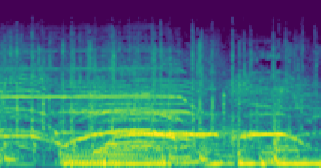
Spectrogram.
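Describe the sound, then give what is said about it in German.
A short crowd jingle: a loud, dense mass of voices booing and jeering, with wavering, sliding vocal tones rising and falling over a steady low rumble, lasting about two seconds. “Ich hab Buhrufe gehört. Ja, das ist auch schon ein Jingle übrigens.”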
